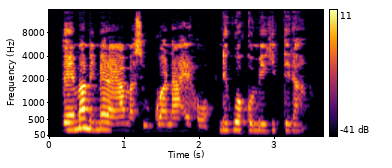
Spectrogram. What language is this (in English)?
Kikuyu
